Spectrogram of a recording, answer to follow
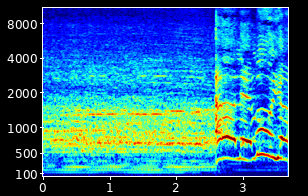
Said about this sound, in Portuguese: Vou lá, 1, 2, 3, forte, forte, forte, forte, bota para fora, forte, grita, grita, grita, toda a tua força, grita, grita, grita.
